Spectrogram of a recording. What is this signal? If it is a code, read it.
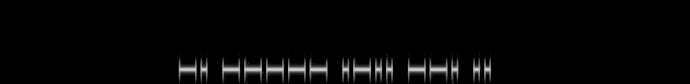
Morse code, heard as a keyed tone, about 22 wpm, 700 Hz. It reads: N0LGI
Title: USA Call Signs - 5 Characters - Repeated 2x - 22wpm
